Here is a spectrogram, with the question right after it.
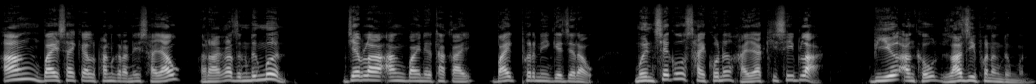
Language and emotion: Bodo, angry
